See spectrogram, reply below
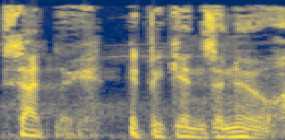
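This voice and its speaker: Deep, grave thunder god. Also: male voice, slight background noise. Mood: grave, regretful. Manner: solemn, measured. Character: grave, weary thunder god, ancient protector. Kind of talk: dramatic video game cutscene acting.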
